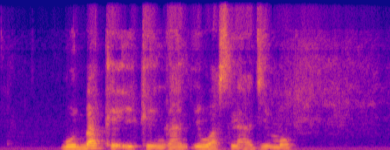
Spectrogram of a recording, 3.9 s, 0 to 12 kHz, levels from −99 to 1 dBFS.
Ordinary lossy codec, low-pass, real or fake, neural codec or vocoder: Opus, 16 kbps; 10.8 kHz; real; none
